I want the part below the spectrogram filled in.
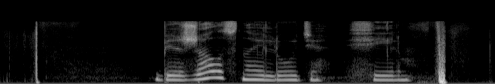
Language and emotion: Russian, sad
